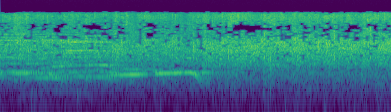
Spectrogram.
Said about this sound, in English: One more round of applause for all of my guests,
